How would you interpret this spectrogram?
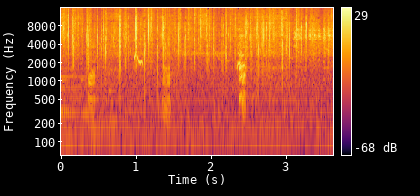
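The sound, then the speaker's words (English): Several short honking and peeping calls from Canada goose goslings and their parents on paths around a local pond, scattered irregularly over a steady outdoor background hiss, some calls brief and high, others lower and fuller. “Young goslings, along with their caring and defensive parents.”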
